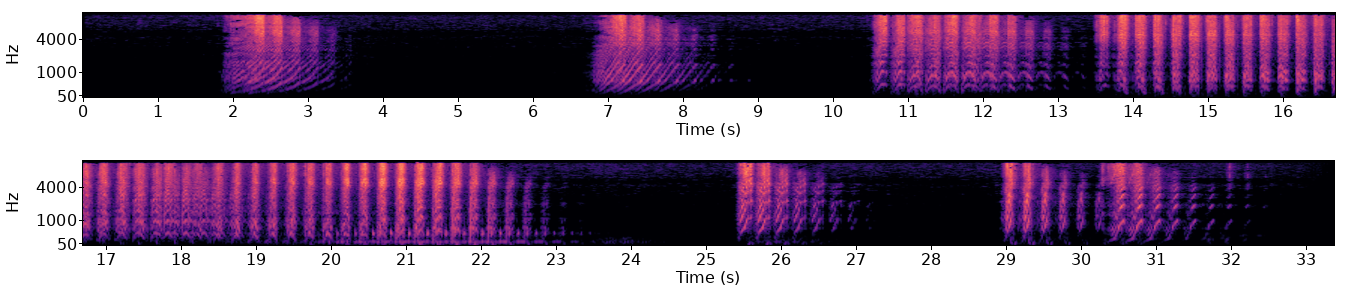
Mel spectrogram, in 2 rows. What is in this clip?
1 ufo conversation
Ufos having a talk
